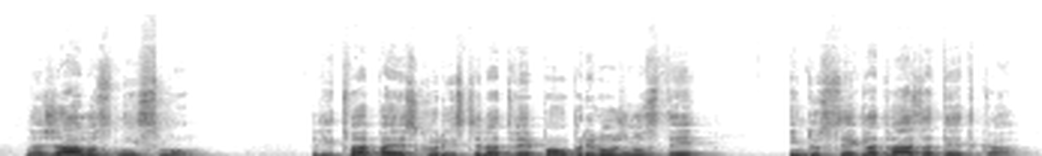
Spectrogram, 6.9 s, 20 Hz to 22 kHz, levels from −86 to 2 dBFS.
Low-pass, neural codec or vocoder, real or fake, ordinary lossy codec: 19.8 kHz; none; real; Opus, 64 kbps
